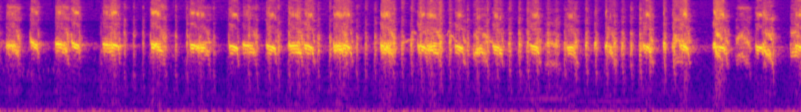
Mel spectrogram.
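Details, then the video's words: Rufous Cacholote (casaca-de-couro) of northeastern Brazil giving a loud, harsh, scratchy chattering song: rapid squawky notes tumbling in uneven bursts about two or three per second, with sharp high clicks and a faint low hum underneath. "vamos ao canto da casaca de couro"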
